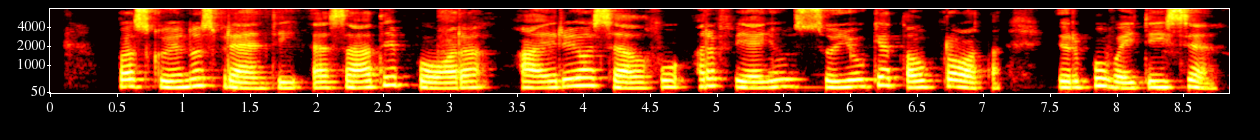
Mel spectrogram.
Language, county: Lithuanian, Alytus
